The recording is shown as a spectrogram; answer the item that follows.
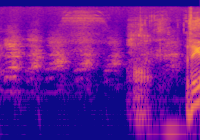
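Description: A woman laughing hard in short, breathy bursts.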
